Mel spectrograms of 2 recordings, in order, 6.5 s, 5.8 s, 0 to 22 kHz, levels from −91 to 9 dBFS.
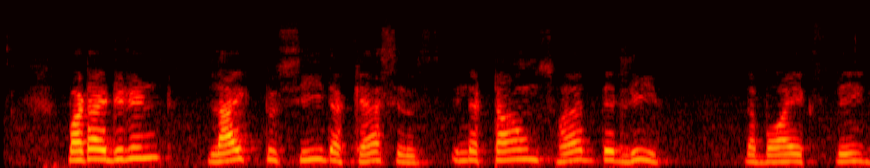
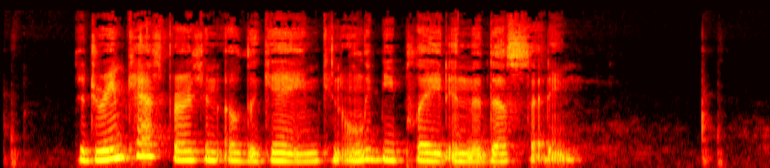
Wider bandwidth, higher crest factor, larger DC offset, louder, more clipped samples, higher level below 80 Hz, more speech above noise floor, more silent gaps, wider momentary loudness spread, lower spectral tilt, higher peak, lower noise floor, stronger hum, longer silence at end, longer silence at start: second, 11 kHz vs 16.5 kHz; about the same, 20 dB vs 18 dB; neither; second, -35 LUFS vs -18 LUFS; neither; second, -74 dBFS vs -56 dBFS; second, 37 dB vs 47 dB; neither; first, 12 LU vs 9 LU; first, -9 dB/octave vs -4.5 dB/octave; second, -16 dBFS vs -2 dBFS; first, -71 dBFS vs -65 dBFS; neither; second, 0 s vs 0.5 s; first, 0.5 s vs 0.1 s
